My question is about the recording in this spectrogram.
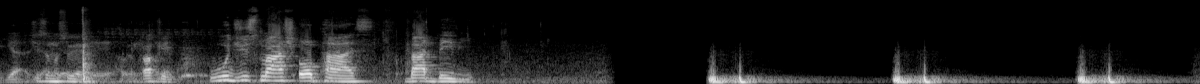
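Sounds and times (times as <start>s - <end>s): heartbeat double thump: 7.1s - 8.0s, 8.9s - 9.9s, 10.8s - 11.6s.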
